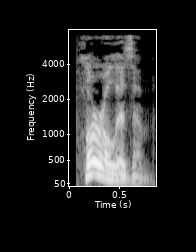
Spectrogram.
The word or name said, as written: pluralism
